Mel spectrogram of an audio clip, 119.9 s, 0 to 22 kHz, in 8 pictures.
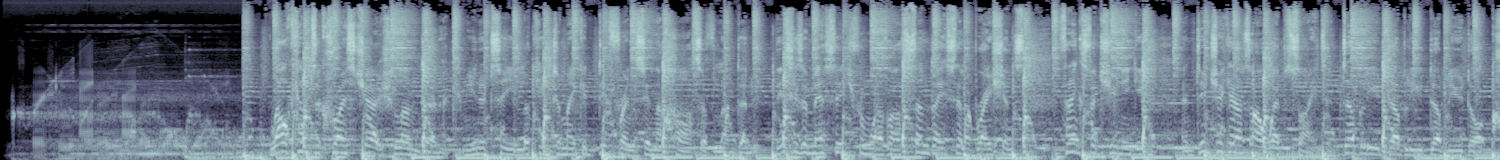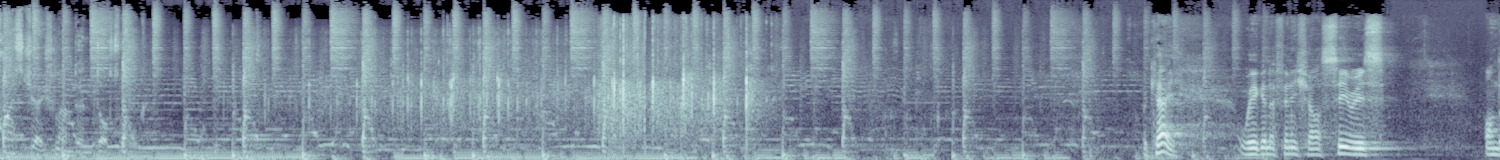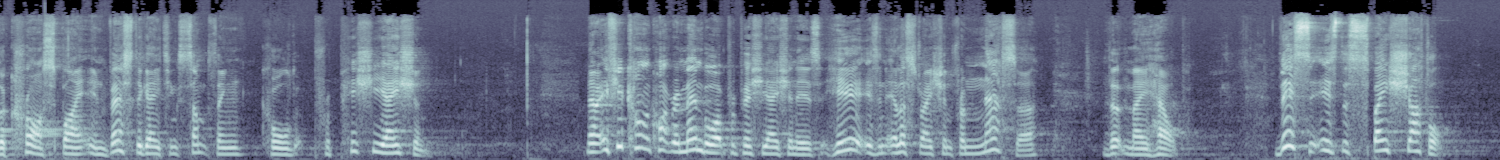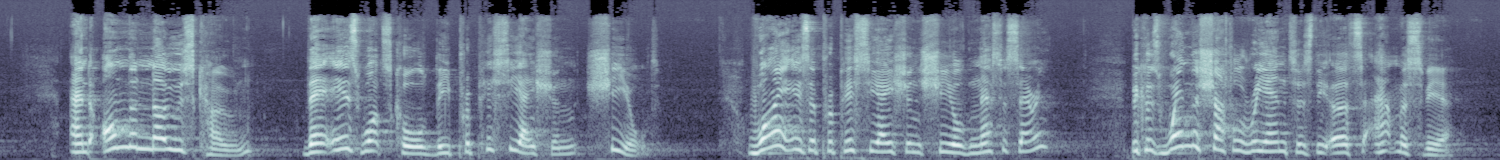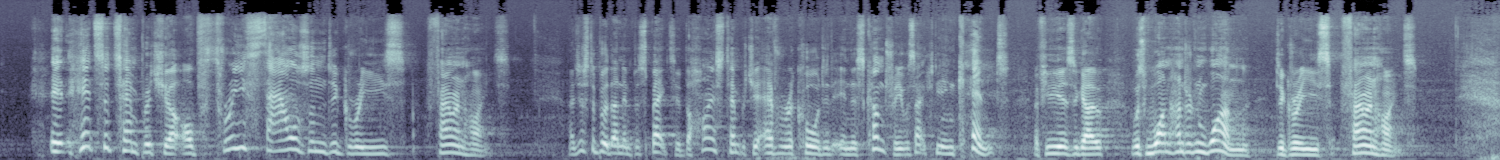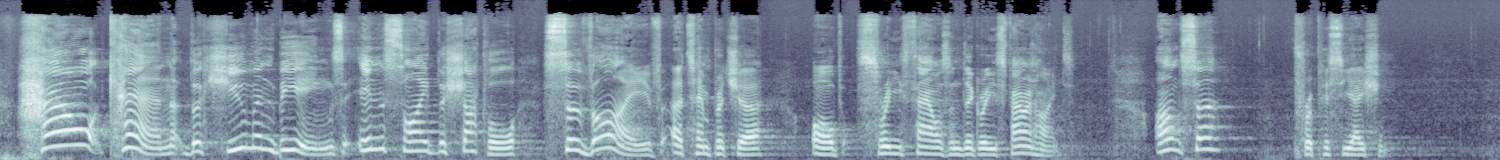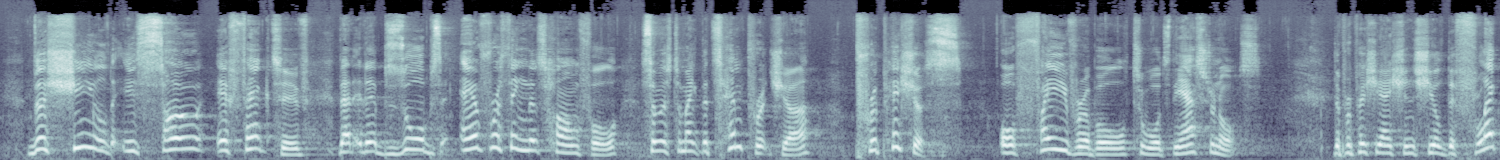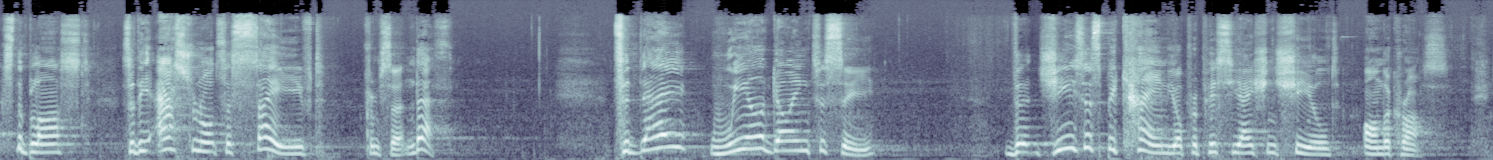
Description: Romans 3: 21-26 – Preaching from ChristChurch London’s Sunday Service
